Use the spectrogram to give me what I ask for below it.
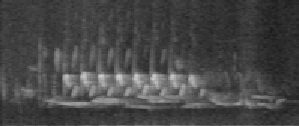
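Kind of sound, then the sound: bird, common whitethroat singing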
